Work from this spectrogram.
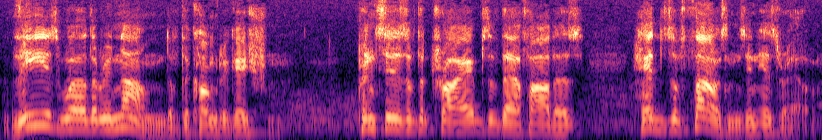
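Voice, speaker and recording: A man narrating scripture from a script in a formal, measured way. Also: mid-range voice, very animated, slight background noise.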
